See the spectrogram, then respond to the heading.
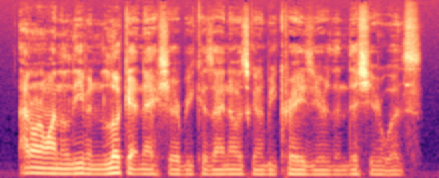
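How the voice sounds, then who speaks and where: On a very clean recording with a silent background, a man with an American accent speaks at a fairly quick pace in a very deep, low pitch with monotone, flat intonation. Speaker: tattoo artist. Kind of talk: casual interview chat. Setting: studio.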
